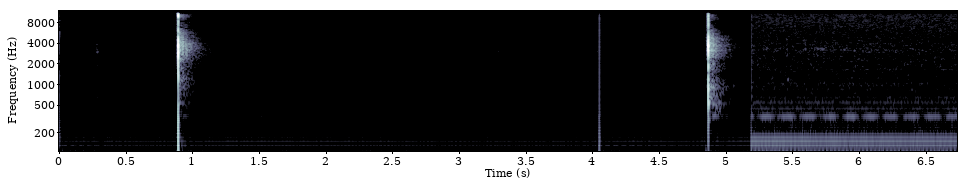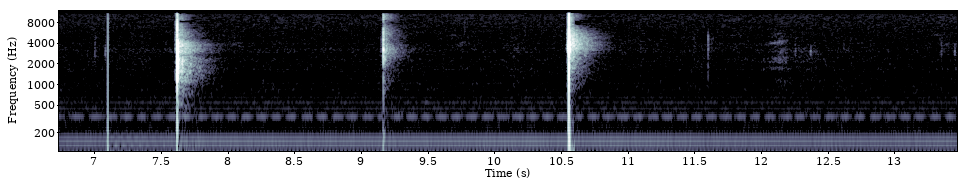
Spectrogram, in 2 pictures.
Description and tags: Punching-Hits
My First Sound Making A Punching Sound From My Gembird Microphone.Hope You Enjoy it.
